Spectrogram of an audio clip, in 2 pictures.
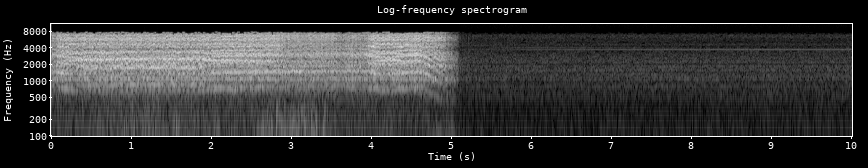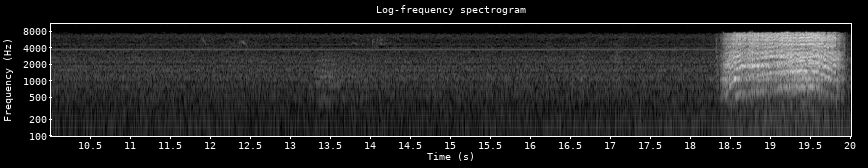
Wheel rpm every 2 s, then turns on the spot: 190, 200, 80, 0, 0, 0, 0, 0, 0, 90.
none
